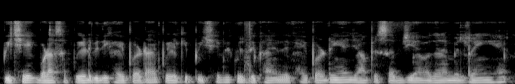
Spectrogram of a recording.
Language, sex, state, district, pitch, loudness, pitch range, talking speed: Hindi, male, Jharkhand, Ranchi, 95 Hz, -19 LUFS, 95-100 Hz, 300 wpm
